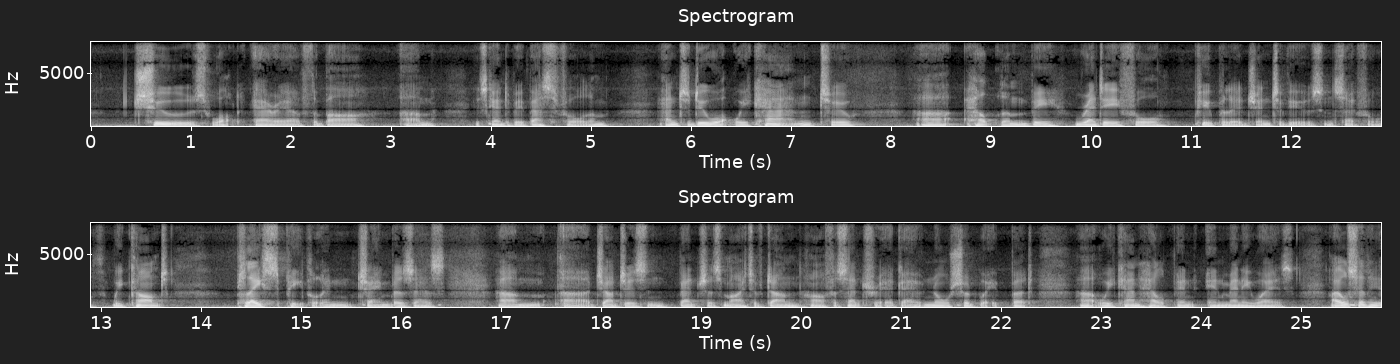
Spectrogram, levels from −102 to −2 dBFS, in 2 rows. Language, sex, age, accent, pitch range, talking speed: English, male, 60-79, British, 75-95 Hz, 155 wpm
